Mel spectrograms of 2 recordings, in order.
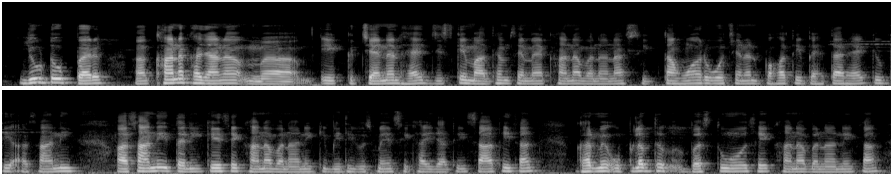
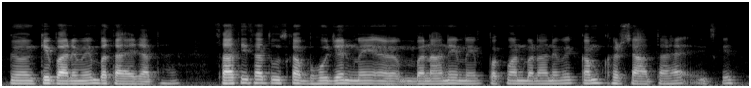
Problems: constant background noise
